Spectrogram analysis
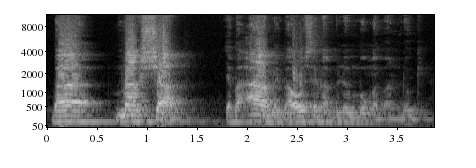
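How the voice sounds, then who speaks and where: A man's voice: mid-range voice, normal speed, roomy sound. A man from Congo, a party leader, answering interview questions in a rambling, repetitive way. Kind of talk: interview answers mixing French and Lingala.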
